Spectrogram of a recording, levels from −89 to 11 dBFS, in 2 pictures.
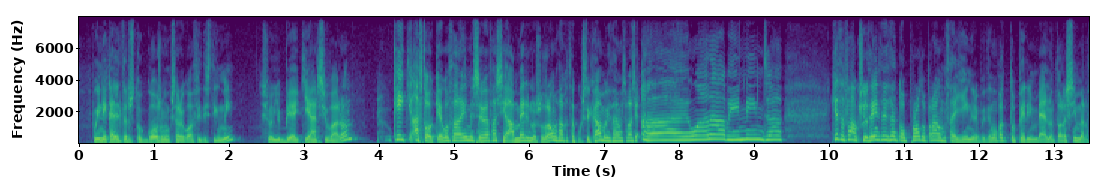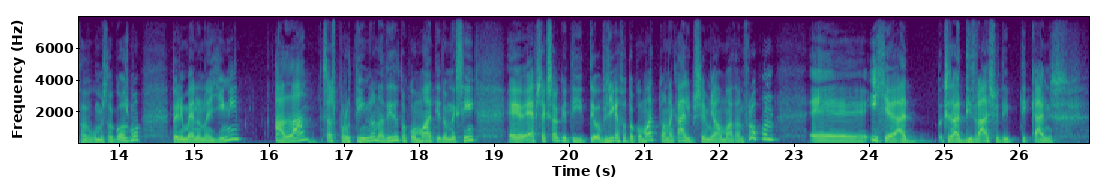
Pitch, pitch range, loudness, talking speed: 170 Hz, 145-220 Hz, -17 LUFS, 210 wpm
